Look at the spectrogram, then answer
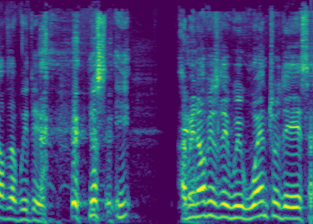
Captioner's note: laugh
